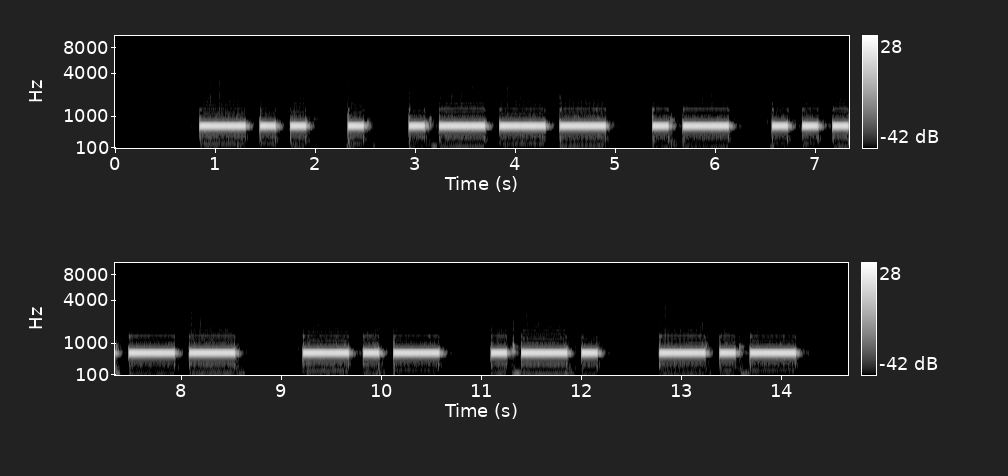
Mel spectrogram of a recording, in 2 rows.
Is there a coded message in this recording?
Yes: Morse code from 0.8 to 14.2 s, heard as a keyed tone, about 8 wpm, 660 Hz. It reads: DE JA3KRK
